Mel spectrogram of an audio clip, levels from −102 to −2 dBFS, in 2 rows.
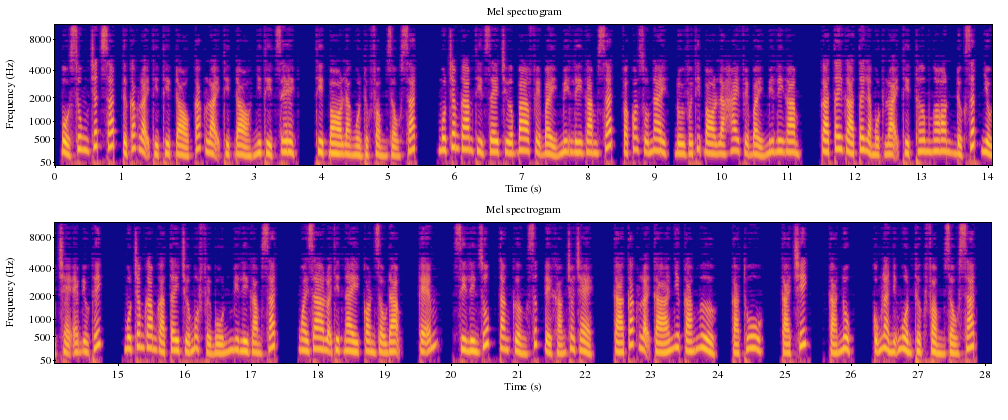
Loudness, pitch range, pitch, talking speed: -21 LUFS, 185-245 Hz, 210 Hz, 220 wpm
